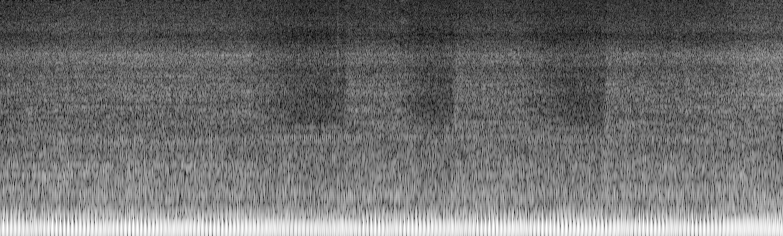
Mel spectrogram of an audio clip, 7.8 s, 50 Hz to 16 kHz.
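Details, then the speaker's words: John Deere S130 lawn tractor at first startup diagnosis, ticket noting starts, belt, squeaks, pulley: steady engine drone with rough whirring and faint rattle; pulley noise with clutch disengaged plus deck noise, from a worn idler pulley bearing. "Good golly, for such a nice new mower, making all kinds of noise. Definitely hear deck noise, and definitely hear pulley noise when you have the clutch disengaged."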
